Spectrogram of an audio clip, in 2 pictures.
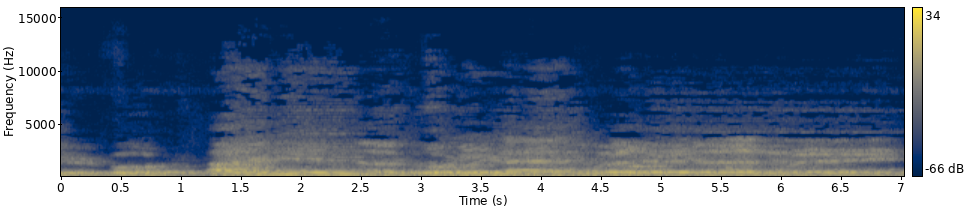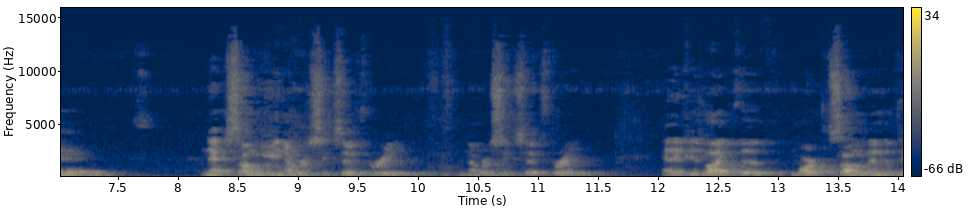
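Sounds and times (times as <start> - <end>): congregation singing a hymn: 0.0 - 7.4.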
